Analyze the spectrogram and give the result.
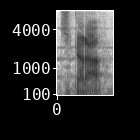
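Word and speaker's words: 力: Yeah, comes from chikara, on its own accent on the last syllable.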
